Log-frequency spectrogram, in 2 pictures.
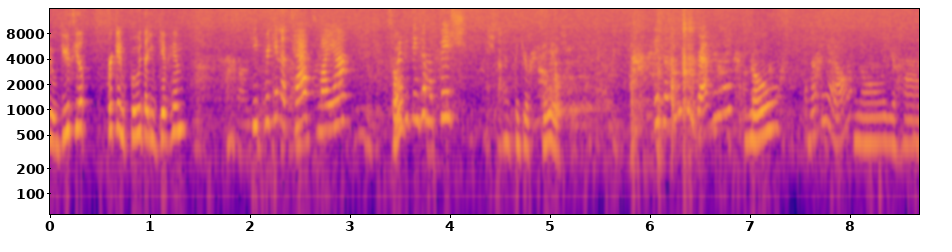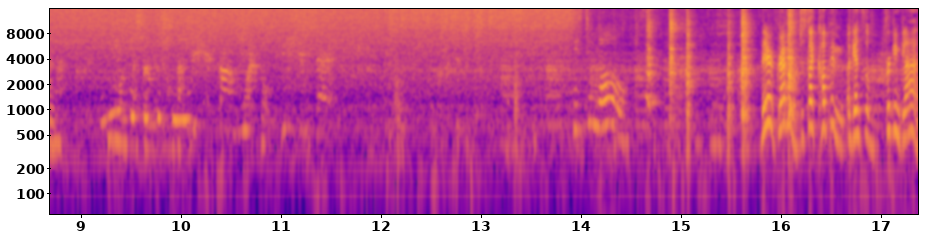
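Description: People's voices in short, broken bursts of unclear speech, quieter from about eight seconds in until near the end.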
